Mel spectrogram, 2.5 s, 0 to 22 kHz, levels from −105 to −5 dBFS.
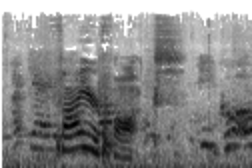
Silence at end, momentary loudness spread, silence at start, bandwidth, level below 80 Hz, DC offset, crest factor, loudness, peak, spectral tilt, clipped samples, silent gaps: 0 s; 15 LU; 0.05 s; 16 kHz; -40 dBFS; under 0.1%; 14 dB; -14 LUFS; -2 dBFS; -3 dB/octave; under 0.1%; none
